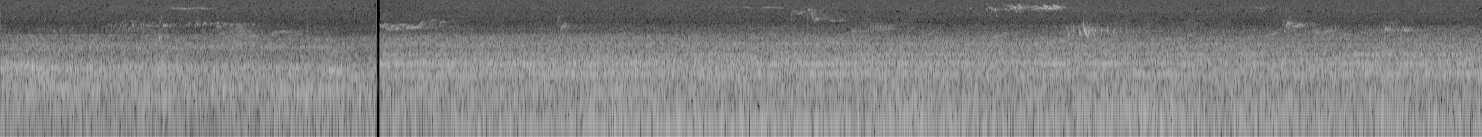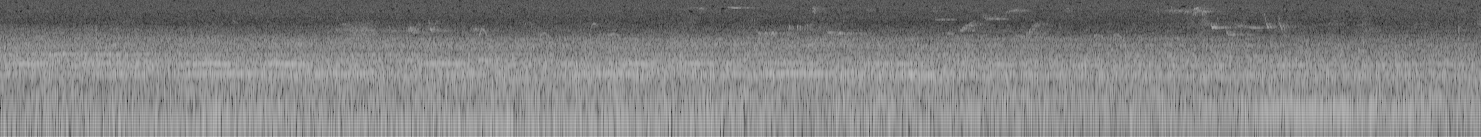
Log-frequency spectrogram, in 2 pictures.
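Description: Freight train wagons rolling past at a distance: a steady rumble with faint held tones above it. The sound changes abruptly about four seconds in, where one recording gives way to another.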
